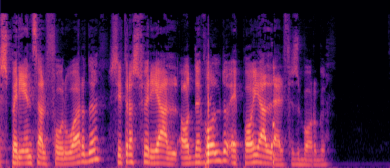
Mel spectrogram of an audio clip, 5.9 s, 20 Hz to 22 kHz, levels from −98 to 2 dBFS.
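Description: At 2.98 s, after "si trasferì", a corrupt frame decoded produces a loud burst peaking around -5 dBFS lasting to 3.13 s, before "e poi". Damaged bits misplaced spectral energy across what sounds like several frames. A shorter, similar blip follows "e poi" at 4.06 to 4.11 s.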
